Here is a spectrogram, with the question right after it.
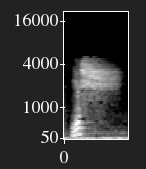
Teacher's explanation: حرف الشين نقول مثلا إذا كان ساكن يش تعطي زمن أكثر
